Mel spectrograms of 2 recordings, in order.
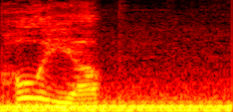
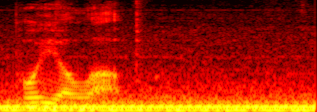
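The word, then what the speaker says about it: Puyallup: way uh up to pulley up uh washington i don't think i pronounced that well or correctly pulley up p-u-y pull you all up pull you up washington we're taking a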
